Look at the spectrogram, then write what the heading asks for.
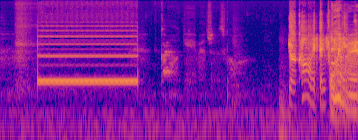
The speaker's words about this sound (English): I hate that nobody ever answers our call. I know nobody ever answers.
